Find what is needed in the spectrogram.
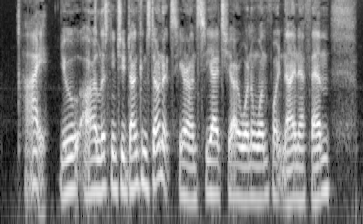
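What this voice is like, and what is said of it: Sick-sounding voice. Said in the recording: “as you can maybe hear from my voice, I'm sick.”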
